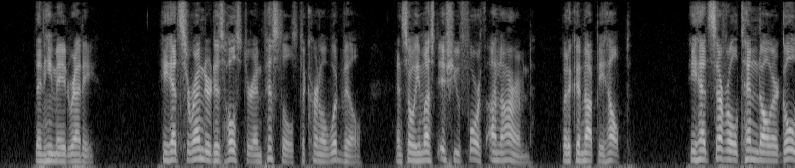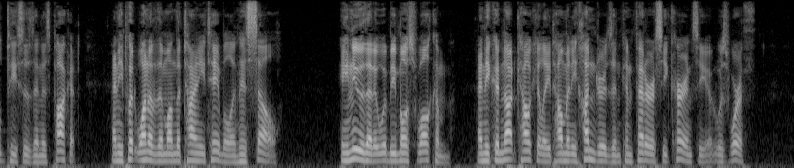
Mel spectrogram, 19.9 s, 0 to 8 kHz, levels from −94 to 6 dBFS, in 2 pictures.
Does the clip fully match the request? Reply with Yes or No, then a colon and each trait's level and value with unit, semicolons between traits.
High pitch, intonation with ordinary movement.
No: low, 135 Hz; average, 3.0 semitones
